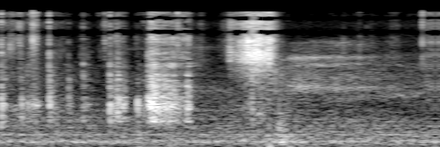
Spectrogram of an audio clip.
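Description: A small plastic part clicks and rattles as it is handled.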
